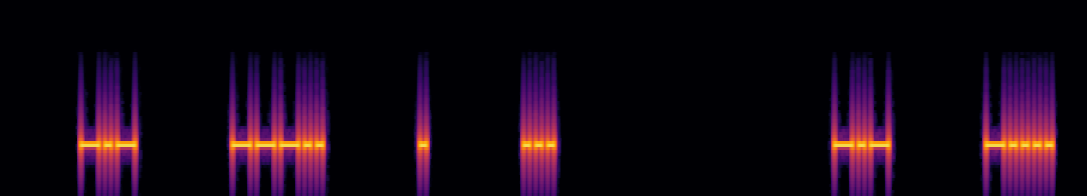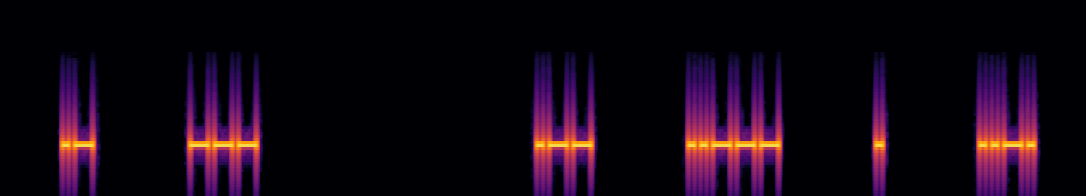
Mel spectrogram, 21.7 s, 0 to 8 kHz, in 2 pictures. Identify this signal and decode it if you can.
Morse code, heard as a keyed tone, about 20 wpm, spaced as for 7 wpm, 800 Hz. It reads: K8ES K6AO W2EF
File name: arrl / Call-Sign Drill-10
